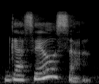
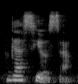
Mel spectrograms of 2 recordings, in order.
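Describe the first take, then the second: First: The word is said slowly with each vowel clear. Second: The word is said fast with vowels run together.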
